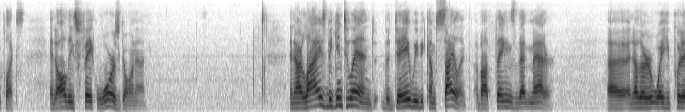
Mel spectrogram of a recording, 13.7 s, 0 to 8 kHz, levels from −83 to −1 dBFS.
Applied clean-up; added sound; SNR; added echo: none; none; none; none.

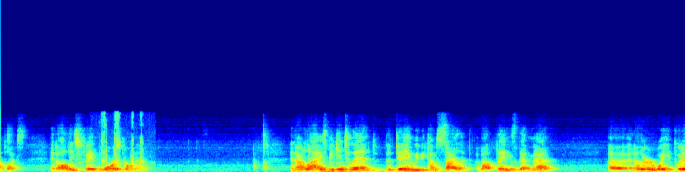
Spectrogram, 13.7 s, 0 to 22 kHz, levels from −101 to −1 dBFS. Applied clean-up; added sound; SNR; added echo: none; Fart; 20 dB; reverberation time 0.7 s.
